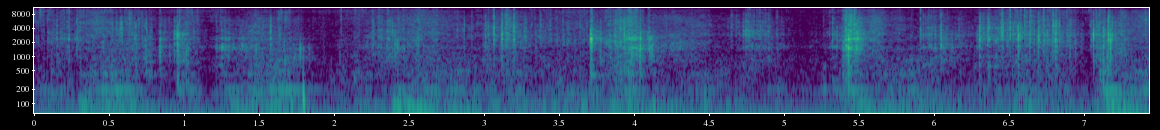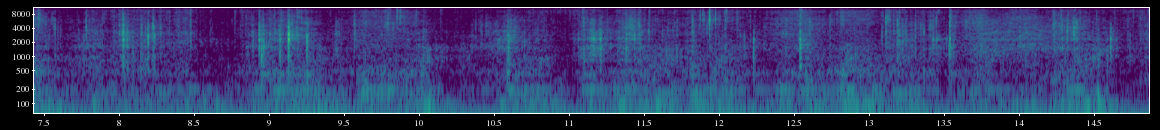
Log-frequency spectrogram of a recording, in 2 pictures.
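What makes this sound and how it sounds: Both bare hands press, rub and crush a large heap of crumbled, dry, multicoloured bar soap shavings (white, green, yellow and pink) resting on a white surface. Their fingertips work the loose solid crumbs. The result is a steady, bright, dry crinkling and crunching, broken by many short, sharp crackles that swell louder at each firmer squeeze.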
